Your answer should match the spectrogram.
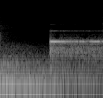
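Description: Cinematic soundtrack: a deep, low boom fading away, joined about a second in by a single steady high tone.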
